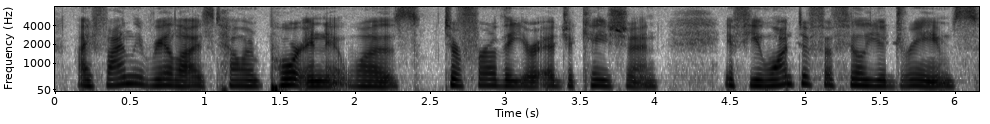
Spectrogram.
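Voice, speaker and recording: Someone with an American accent speaks at a moderate pace in a plain, everyday voice, with fairly even intonation and a dry, close sound with no echo. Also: woman. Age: 60s. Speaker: adult education graduate. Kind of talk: graduation speech. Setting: graduation ceremony with audience. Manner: reading a prepared speech.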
